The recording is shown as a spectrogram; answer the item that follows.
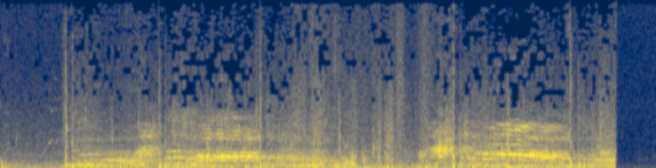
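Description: Tennis rally on an indoor clay court: racket strikes on the ball about once a second, with the players' loud grunts drawn out on each shot.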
